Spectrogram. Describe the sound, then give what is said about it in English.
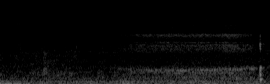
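A long, slow, deep sniff of beer aroma drawn in through the nose, fairly quiet, with no talking, ending in a brief sharp click. “He's just closing his eyes and breathing I'm just, the beer.”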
